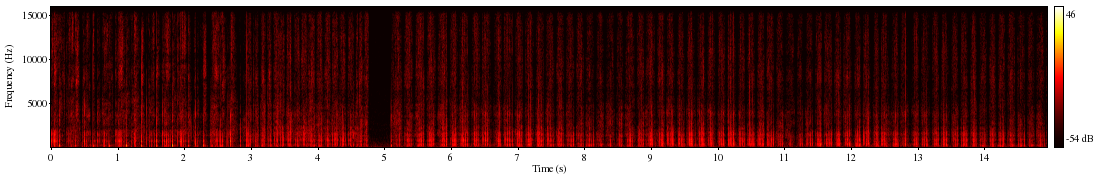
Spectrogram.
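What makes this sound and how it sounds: A small, hollow, white printed cardboard earbud box is held in the hand and rapidly scratched and tapped with fingernails, producing a dense stream of dry, crisp clicks and scrapes with a papery, hollow tone. The fast tapping pauses briefly around five seconds, then carries on steadily to the end.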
